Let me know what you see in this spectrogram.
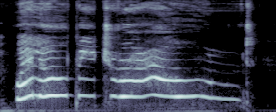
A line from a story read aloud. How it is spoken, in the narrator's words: wailed Sniff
